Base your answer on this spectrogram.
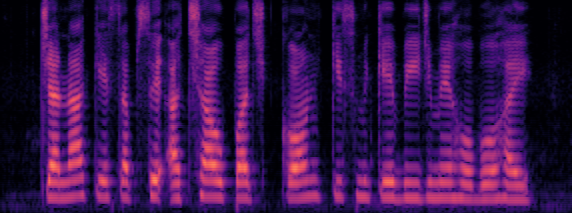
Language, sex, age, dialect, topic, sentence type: Magahi, female, 18-24, Southern, agriculture, question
